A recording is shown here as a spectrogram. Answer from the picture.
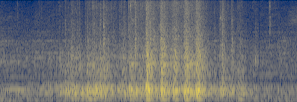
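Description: Electric domestic sewing machine stitching piping onto fabric: a quick, even burst of needle strokes, about a dozen a second, starting about half a second in and stopping shortly before the end.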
